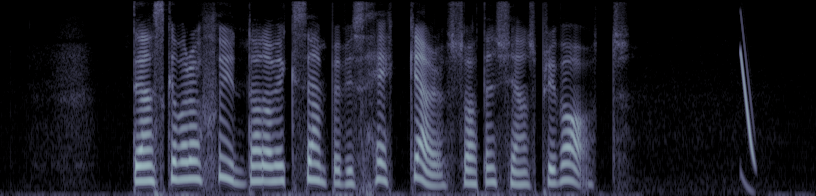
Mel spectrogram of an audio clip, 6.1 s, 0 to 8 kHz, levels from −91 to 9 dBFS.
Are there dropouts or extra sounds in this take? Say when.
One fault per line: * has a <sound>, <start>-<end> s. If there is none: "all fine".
* has a chirp, 5.5-5.7 s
